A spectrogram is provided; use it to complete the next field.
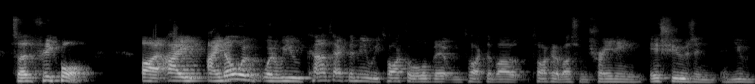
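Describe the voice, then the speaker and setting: Speaking at a fairly quick pace, a man with a New England accent uses ordinary pitch variation. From New England, between Boston and New York. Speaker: fire chief and podcast host. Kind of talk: casual podcast chat. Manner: hesitant, many fillers.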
